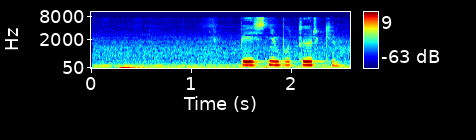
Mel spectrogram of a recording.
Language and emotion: Russian, neutral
